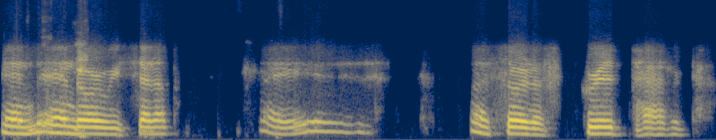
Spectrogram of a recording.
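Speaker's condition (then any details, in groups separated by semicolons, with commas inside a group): Parkinson's disease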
